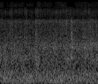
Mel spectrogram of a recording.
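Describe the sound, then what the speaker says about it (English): Hail falls outdoors near a backyard chicken coop, a dense, continuous patter of small impacts covering everything, steady and loud throughout with no voices. "Wow, we have hail."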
